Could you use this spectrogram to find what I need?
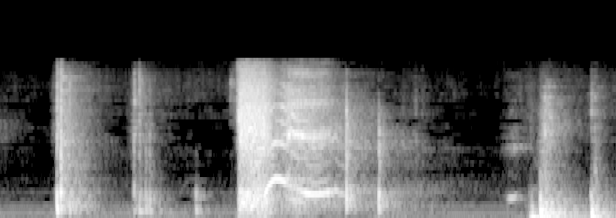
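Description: A gun is thrown onto the floor as a sound effect in a radio drama. It comes as a few sharp thuds and knocks separated by short pauses, with a louder cluster of impacts near the end.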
